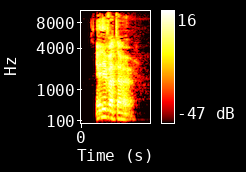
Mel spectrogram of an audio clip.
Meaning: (adjective) lifting; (noun) 1. elevator 2. forklift
- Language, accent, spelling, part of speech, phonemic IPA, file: French, Canada, élévateur, adjective / noun, /e.le.va.tœʁ/, LL-Q150 (fra)-élévateur.wav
